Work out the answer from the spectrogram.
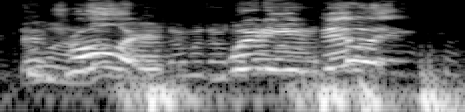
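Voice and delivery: high exasperated cry at the controller; real frustration, pitch way up; frustrated. Real, not acted. Dead controller mid game.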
